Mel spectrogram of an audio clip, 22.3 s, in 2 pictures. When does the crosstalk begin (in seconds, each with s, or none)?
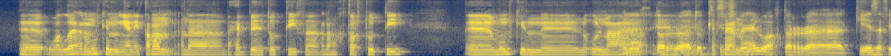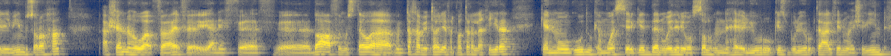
7.8 s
